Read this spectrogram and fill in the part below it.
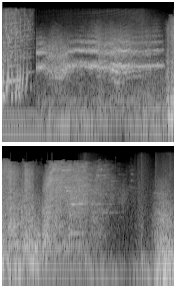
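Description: Tyres screech as a speeding car skids, followed by sharp crashing and shattering impacts as it strikes a rickshaw in a slow lane, the skid and crash noises loud and close in several bursts.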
